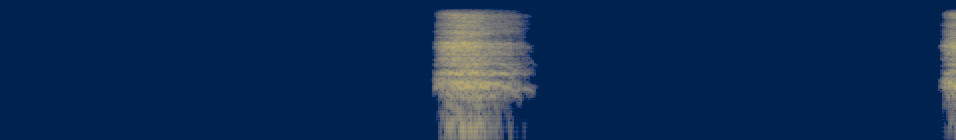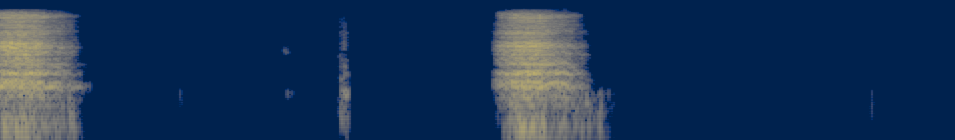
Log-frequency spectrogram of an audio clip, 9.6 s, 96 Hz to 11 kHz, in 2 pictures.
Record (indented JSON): {
  "exhalation_length": "9.6 s",
  "exhalation_amplitude": 6569,
  "exhalation_signal_mean_std_ratio": 0.26,
  "survey_phase": "beta (2021-08-13 to 2022-03-07)",
  "age": "45-64",
  "gender": "Male",
  "wearing_mask": "No",
  "symptom_none": true,
  "smoker_status": "Ex-smoker",
  "respiratory_condition_asthma": false,
  "respiratory_condition_other": false,
  "recruitment_source": "REACT",
  "submission_delay": "2 days",
  "covid_test_result": "Negative",
  "covid_test_method": "RT-qPCR",
  "influenza_a_test_result": "Unknown/Void",
  "influenza_b_test_result": "Unknown/Void"
}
